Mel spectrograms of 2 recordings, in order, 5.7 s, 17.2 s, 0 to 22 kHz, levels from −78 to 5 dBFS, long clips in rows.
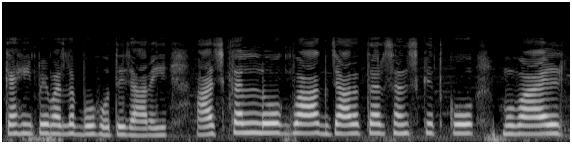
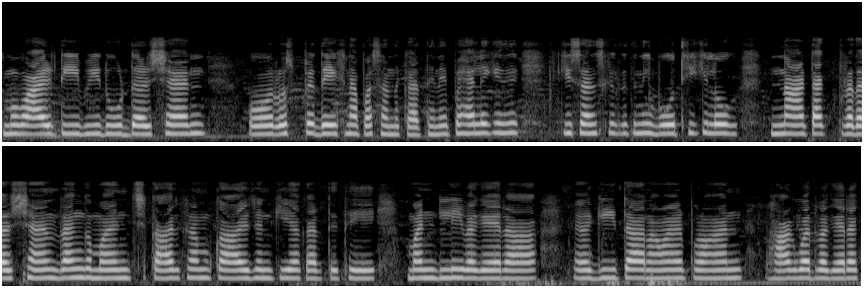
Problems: background sounds at intervals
